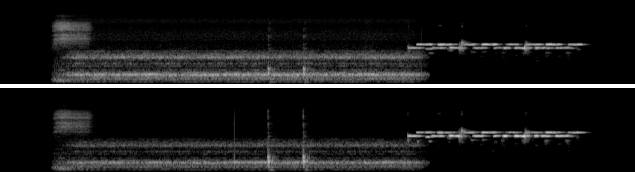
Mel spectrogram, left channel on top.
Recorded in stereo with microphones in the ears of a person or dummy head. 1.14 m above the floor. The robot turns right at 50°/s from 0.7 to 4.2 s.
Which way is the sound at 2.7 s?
60° right (ahead or behind).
